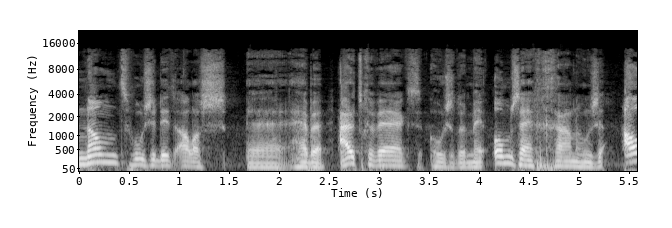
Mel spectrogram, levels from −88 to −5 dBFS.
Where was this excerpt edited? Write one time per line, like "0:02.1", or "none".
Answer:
0:02.5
